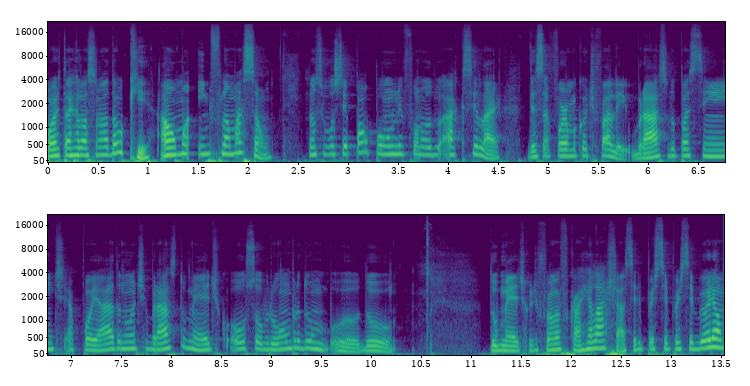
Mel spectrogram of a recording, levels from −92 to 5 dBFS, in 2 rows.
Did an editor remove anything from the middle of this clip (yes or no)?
no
